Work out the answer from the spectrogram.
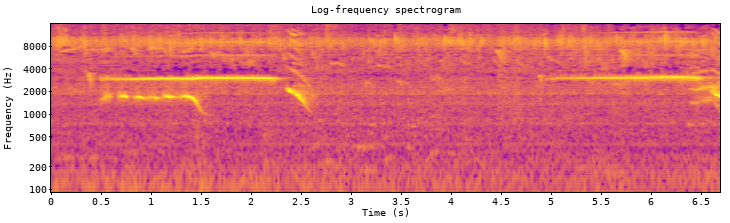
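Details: Common iora, locally called sirtu or cipoh, singing vigorously: two phrases, each a long, steady, thin whistle held about a second and a half, ending in a quick downward-slurred note, with a lower falling whistle in the first phrase.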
